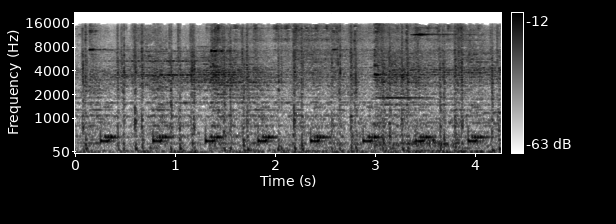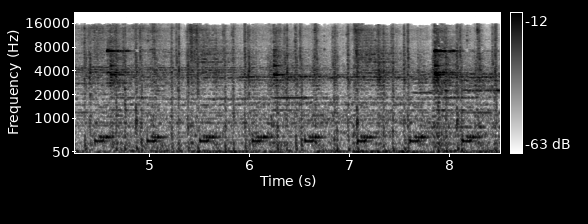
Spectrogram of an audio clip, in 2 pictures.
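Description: Horse hooves in the video game Assassin's Creed clip-clop at a steady walking rhythm, an even run of soft beats held at a low level from start to end.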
